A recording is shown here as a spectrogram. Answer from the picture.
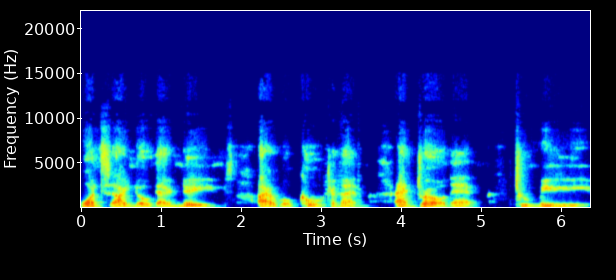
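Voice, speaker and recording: A man speaks at a very slow pace in a put-on character voice. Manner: menacing, eerie.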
